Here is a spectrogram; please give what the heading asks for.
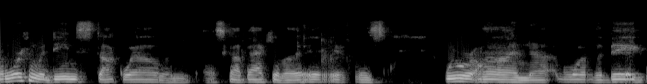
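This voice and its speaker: A middle-aged man with an Arkansas accent, casually reminiscing as an interview guest in a rambling, halting way. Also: fairly low pitch, gravelly, warm tone. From Arkansas, United States. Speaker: actor, podcast guest. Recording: dull, lo-fi audio.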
